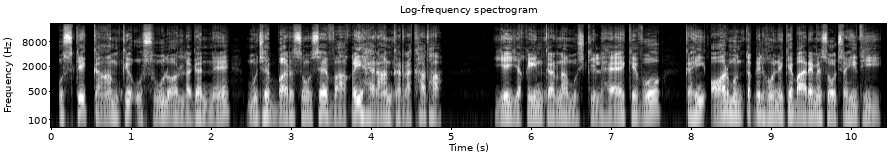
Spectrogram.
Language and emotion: Urdu, surprised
